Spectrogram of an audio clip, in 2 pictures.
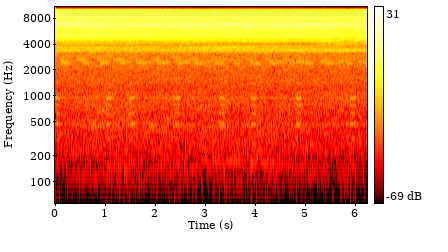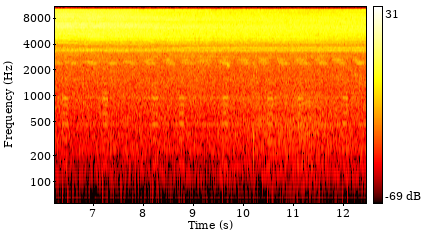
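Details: Cicadas, August 2018, keeping up an intense high sizzling drone that slowly fades in volume over the second half, accompanied by faint, evenly repeated chirps pulsing about four times a second.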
